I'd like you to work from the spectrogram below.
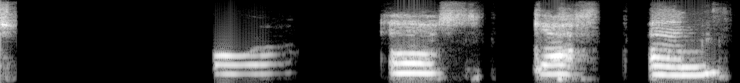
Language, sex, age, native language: Icelandic, female, 8, Icelandic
